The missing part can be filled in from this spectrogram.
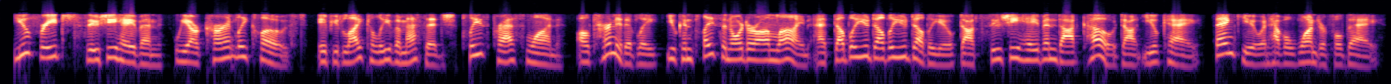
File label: Young bright sushi food millennial bright energy welcome message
